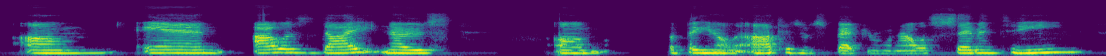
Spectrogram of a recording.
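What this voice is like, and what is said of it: Southern US (Mississippi) accent. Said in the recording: “I am from Mississippi, as you can tell from my Southern accent.”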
